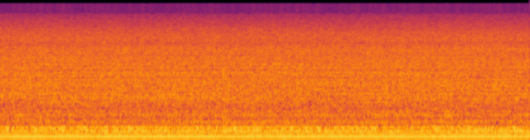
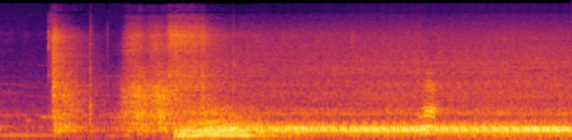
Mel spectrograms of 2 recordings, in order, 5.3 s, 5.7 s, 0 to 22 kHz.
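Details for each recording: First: Toyota Avanza EFI engine, complaint of unstable idle, sometimes high, sometimes low; scanner reads over 1000 rpm versus about 900 rpm standard. Steady, even drone noticeably faster than normal idle: idle speed too high, before repair. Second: Toyota Avanza EFI engine after repair, diagnosed by scanner for an unstable idle that was sometimes high, sometimes low. Brief crank, then a steady, even idle with no misfire, knock or tick; check-engine lamp now off, idle back to normal.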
